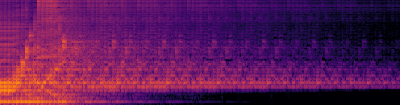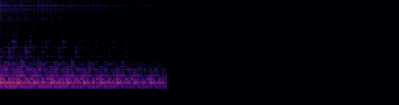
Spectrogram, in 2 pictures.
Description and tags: chesse whirl
simple fx shot
fx, shot, sweep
